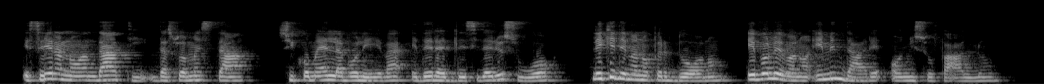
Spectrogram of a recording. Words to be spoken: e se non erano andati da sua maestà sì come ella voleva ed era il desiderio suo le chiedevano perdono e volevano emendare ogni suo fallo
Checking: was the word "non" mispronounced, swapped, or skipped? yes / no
yes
